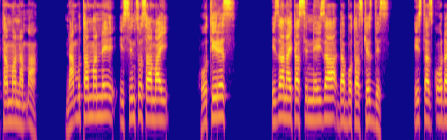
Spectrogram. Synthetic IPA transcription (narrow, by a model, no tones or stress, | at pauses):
t̪ɐmːɐnɐmːɐ̰ | nɐmːʊt̪ɐmːɐnːɛɪsːɪnt͡sːɔsaːmɐj | hoːt̪iːɾɛs | ɪzɐnɐjt̪ɐsːɪnːɛɪzɐd̪ɐbːɔt̪ɐskɛz̬d̪ɛs | ʔɪst̪ːɐskʼo̞ːd̪ɐ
